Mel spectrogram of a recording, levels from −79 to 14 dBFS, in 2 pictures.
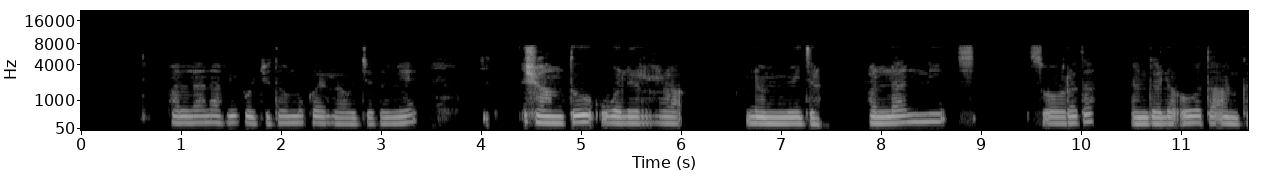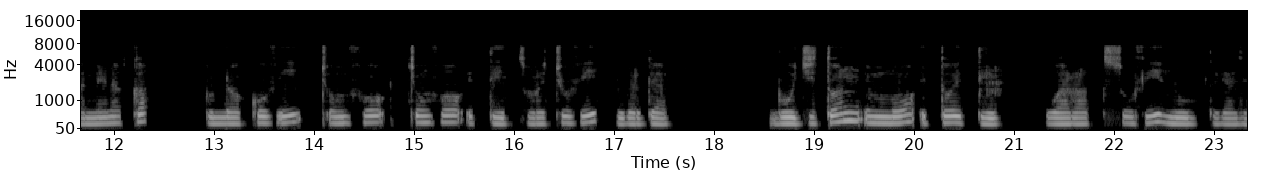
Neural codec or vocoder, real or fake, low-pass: none; real; 7.2 kHz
